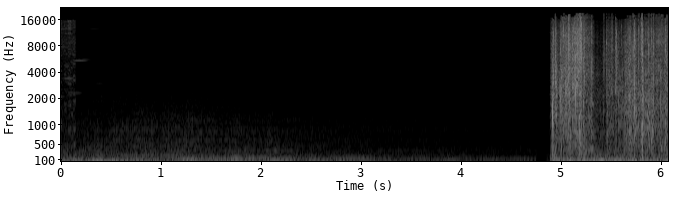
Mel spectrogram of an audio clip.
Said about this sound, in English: For all you foodies out there, I'm unwrapping a McDonald's steak, egg, and cheese bagel.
